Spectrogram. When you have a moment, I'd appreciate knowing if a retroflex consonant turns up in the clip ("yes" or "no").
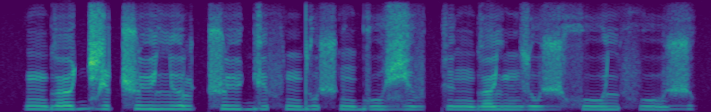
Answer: yes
